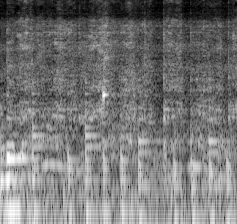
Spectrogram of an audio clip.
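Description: A metal spoon stirring hot milk tea in an aluminium saucepan, clinking against the pan.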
